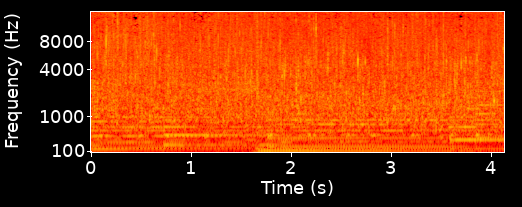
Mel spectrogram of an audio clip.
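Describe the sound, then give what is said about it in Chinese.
Steady, continuous babble of flowing stream water, moderately quiet, blended with soft sustained musical tones underneath; no one speaks. “感受小溪把爱心带入你的内心。小溪也为那柔软的地方带来洁净。”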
